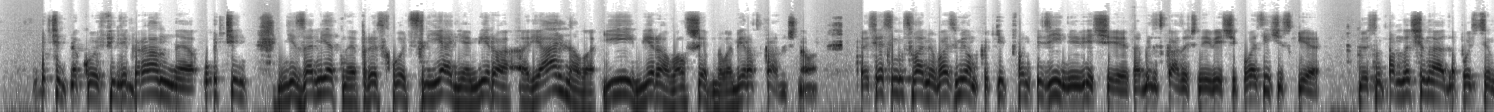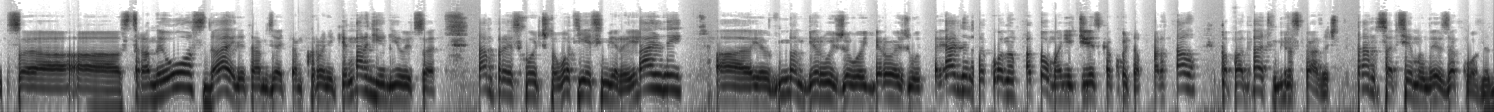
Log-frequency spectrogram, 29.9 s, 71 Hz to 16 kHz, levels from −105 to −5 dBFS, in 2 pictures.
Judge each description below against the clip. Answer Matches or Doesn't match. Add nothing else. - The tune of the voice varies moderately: Doesn't match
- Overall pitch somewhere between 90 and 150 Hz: Matches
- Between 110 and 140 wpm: Doesn't match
